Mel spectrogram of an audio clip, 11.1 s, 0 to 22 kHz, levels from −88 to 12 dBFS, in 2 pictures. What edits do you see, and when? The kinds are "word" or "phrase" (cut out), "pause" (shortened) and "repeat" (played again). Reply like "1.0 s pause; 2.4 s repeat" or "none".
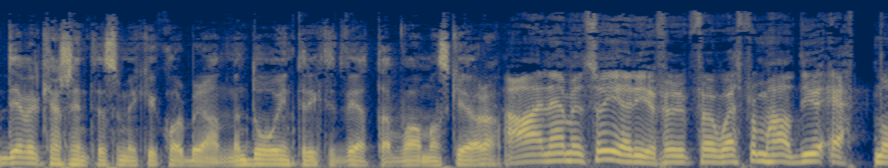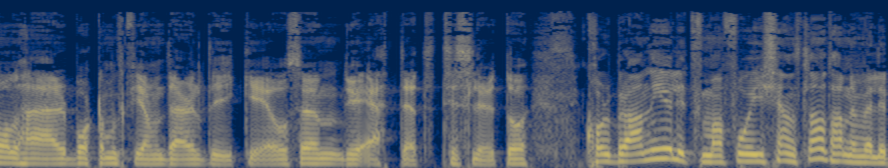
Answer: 6.3 s word; 7.7 s word; 9.9 s word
